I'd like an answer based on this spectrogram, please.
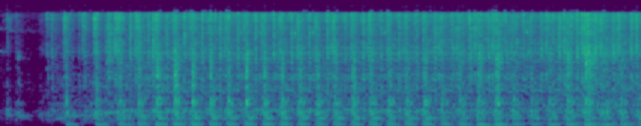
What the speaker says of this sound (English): We are going to grab it and sew it to the edge of that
